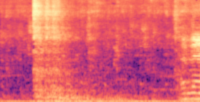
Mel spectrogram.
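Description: A brief scraping rattle about half a second in as a refilled water bowl is slid back into its holder on a metal cat cage, over a steady low hum.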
